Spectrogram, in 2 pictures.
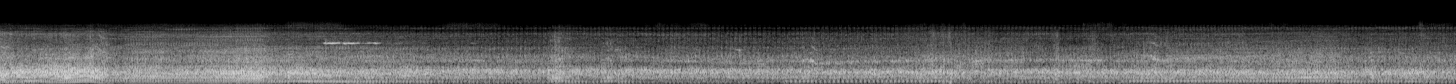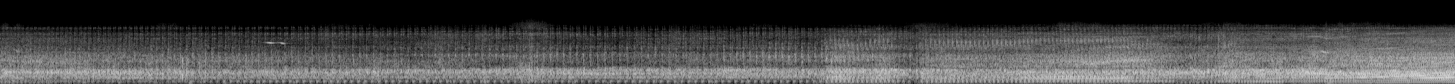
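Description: Kawasaki Max 100 motorcycle engine running, revving up and down at the start and again near the end, with a steadier run in between.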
